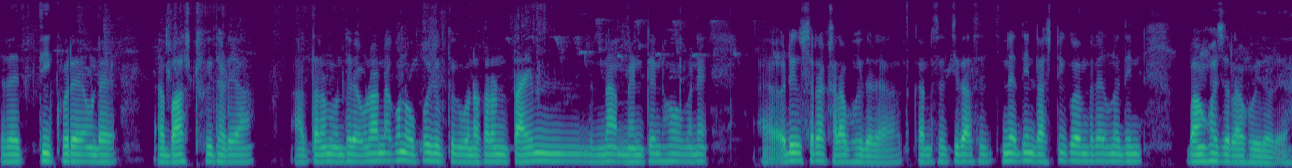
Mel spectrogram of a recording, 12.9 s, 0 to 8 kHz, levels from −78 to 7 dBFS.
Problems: none marked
